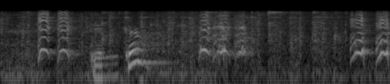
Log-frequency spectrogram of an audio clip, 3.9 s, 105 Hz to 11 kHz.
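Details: Baby mustached parakeets being hand-fed oatmeal at feeding time on April 22, 2009, give short arched beeping calls, some in quick pairs, from several spots through the moment, mixed with a person's speech indoors.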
